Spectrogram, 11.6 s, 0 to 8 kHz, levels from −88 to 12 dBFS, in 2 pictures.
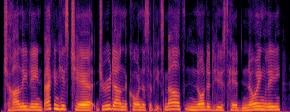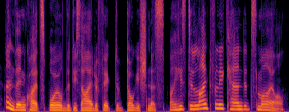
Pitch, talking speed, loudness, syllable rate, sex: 200 Hz, 160 wpm, -17 LUFS, 4.5 syllables/s, female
